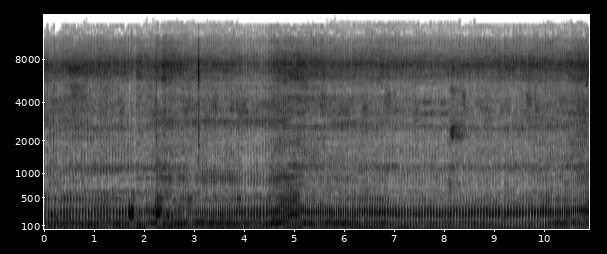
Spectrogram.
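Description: Beta enduro dirt bike engine running at low revs, with a short rev up and back down about halfway through.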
